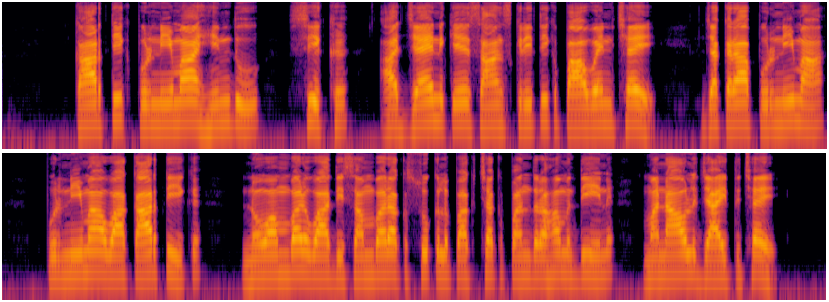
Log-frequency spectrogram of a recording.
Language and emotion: Maithili, neutral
